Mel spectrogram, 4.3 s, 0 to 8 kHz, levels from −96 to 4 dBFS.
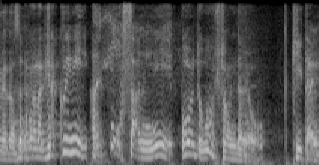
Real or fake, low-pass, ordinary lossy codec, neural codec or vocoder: fake; 7.2 kHz; none; codec, 24 kHz, 0.9 kbps, WavTokenizer, medium music audio release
